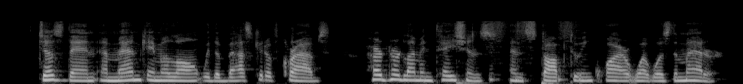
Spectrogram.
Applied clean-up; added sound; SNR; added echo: classical method Wiener filter.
